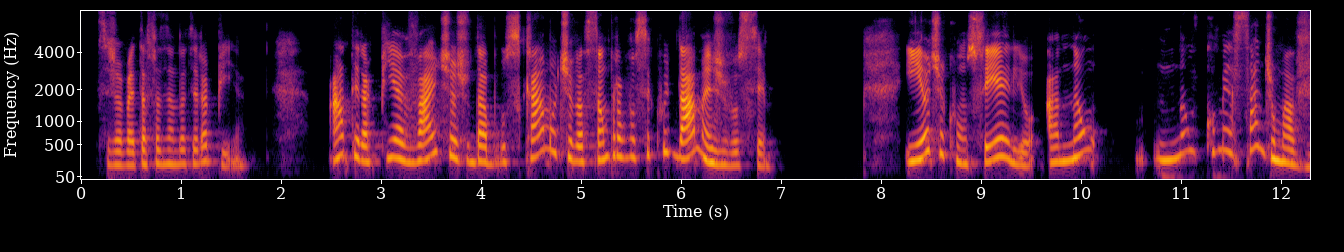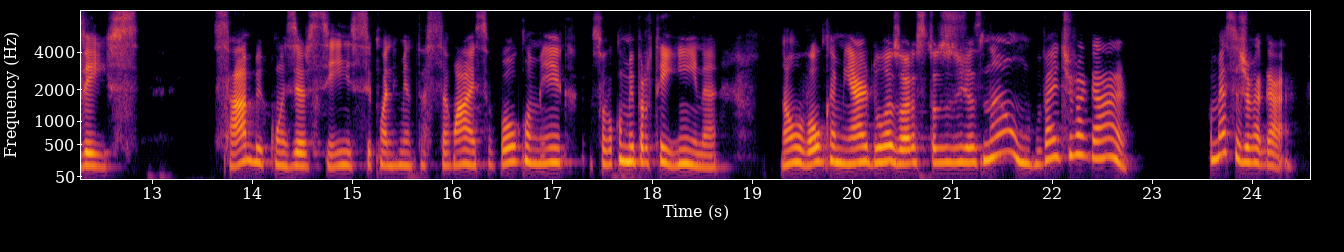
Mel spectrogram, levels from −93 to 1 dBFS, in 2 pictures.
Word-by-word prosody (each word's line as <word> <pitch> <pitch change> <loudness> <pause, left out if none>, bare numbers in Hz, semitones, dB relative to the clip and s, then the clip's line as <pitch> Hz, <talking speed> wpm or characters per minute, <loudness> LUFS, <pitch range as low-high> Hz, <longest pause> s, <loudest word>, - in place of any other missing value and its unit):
Você - - -13
já 195 0 -2
vai 190 0 +1
estar 200 +2 -1
fazendo 205 0 -5
a - - -4
terapia. 205 -2 -7 0.8
A 310 - +4
terapia 275 0 +1
vai 250 +7 +4
te 345 -3 -2
ajudar 245 -5 +2
a - - +3
buscar 230 - +1
a - - -3
motivação 265 - +1
pra 315 0 0
você 300 +2 -4
cuidar 315 -4 +6
mais 230 -5 +4
de 195 -1 -2
você. 185 -1 -6 1.3
E 240 +2 +5
eu 330 +7 +5
te 355 - 0
aconselho 230 - +2
a 230 - +2
não 285 +10 -1 0.5
não 280 +8 -2
começar 415 +1 -5
de 355 - -1
uma 230 -5 +4
vez, 175 -2 -2 0.7
sabe, 240 -3 +2
com 200 -3 -6
exercício, 180 +1 -3
com 190 - -6
alimentação. 185 0 -7
"Ai, 195 0 +3
só 195 +1 -14
vou 225 +4 0
comer 220 -1 -1 0.3
só 210 - -7
vou 205 - -6
comer 235 0 +3
proteína. 210 -7 -1 0.6
Não, 210 +4 +1
vou 210 +4 +3
caminhar 225 -1 +3
2 230 +1 +3
horas 215 +1 +2
todos 220 +1 -3
os 225 0 -3
dias", 225 0 -1
não. 290 - 0
Vai 265 +9 -1
devagar. 305 -2 -1 0.8
Começa 320 +3 -1
devagar. 210 -4 -1
230 Hz, 145 wpm, -23 LUFS, 200-280 Hz, 1.3 s, cuidar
